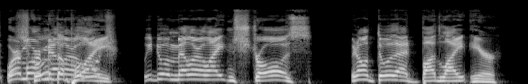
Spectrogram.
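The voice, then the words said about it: Exaggerated Wisconsin accent. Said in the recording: “bad Kenosha, Wisconsin accent”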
